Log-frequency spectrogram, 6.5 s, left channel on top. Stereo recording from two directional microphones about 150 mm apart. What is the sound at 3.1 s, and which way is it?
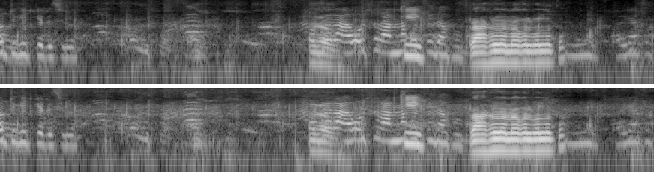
Speech, 15° left (ahead or behind).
